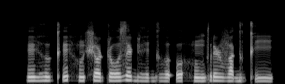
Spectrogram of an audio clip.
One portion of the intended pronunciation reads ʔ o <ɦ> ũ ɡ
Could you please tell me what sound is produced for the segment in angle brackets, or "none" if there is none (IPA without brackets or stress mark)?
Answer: h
